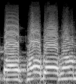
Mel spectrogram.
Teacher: देखो ओठ जुड़ जाता है, इसलिए इसको कहते हैं ओष्ठ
